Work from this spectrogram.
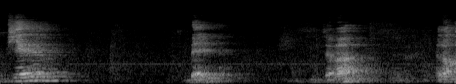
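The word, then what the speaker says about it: Pierre Bayle: à la fois alors je vais prononcer à la française hein pierre belle ça va alors à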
